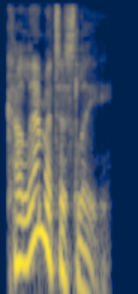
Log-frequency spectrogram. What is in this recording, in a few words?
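"calamitously", English, British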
